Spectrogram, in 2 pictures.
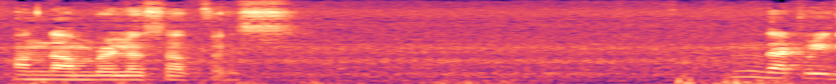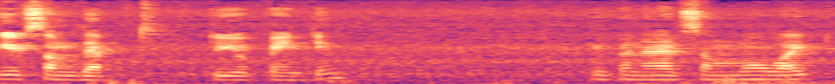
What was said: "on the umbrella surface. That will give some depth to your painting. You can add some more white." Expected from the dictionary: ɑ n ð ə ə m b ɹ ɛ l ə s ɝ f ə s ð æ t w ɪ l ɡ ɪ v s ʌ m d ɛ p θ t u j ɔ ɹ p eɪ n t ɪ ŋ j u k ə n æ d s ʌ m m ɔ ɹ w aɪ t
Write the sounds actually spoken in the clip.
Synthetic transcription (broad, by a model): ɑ n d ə ə m b ɹ ɛ l ə s ɝ f ə s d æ t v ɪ l ɡ ɪ v s ʌ m d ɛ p t t u j ɔ ɹ p eɪ n t ɪ ŋ j u k ə n æ d s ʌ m m ɔ ɹ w aɪ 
